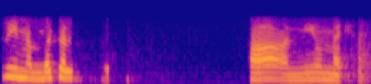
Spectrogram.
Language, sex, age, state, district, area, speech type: Telugu, female, 30-45, Andhra Pradesh, Eluru, rural, conversation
